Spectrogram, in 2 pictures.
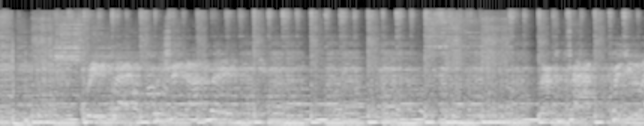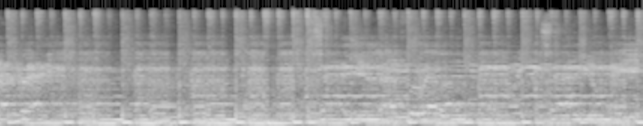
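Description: Live rock band playing at full volume: electric guitar, a steady drum beat and a singer's voice coming in and out in stretches.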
